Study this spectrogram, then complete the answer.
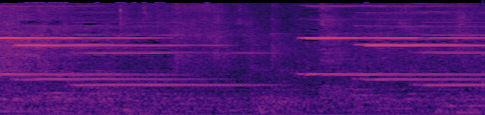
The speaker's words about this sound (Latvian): Lūdzu zvanu.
